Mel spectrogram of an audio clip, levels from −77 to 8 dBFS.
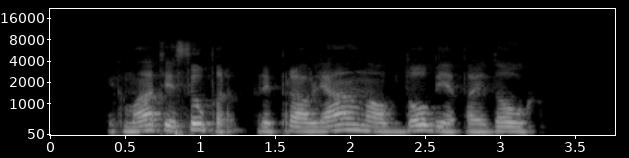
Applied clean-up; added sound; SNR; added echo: none; none; none; none.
